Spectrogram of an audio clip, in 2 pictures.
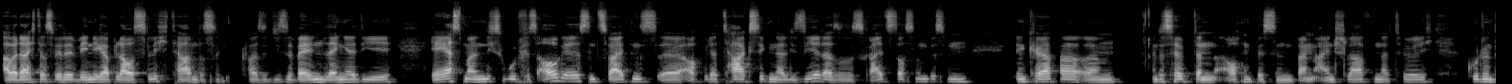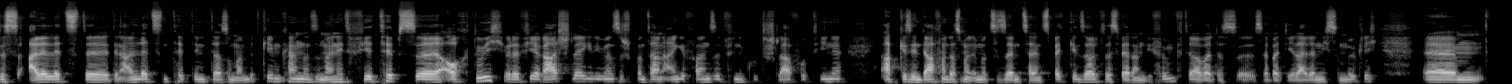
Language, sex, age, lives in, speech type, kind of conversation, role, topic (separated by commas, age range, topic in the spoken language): German, male, 25-29, Germany, conversation, advice, advisor, Wie kann ich einen regelmäßigen Schlafrhythmus entwickeln?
